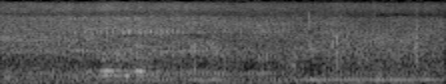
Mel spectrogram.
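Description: Steady low hum of a running vehicle engine, with faint voices in the background.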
